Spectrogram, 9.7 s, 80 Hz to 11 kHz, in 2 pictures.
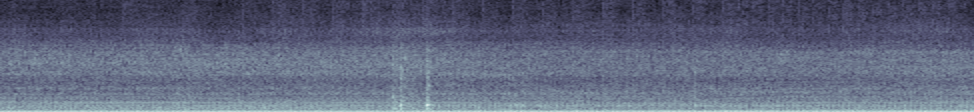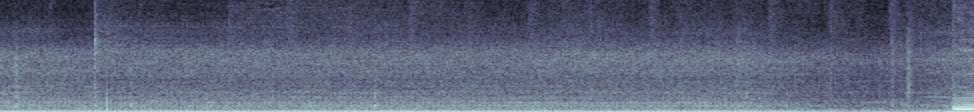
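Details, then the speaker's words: Maruti Suzuki Swift AC blower at fan speed 4, heard inside the cabin: a loud, steady roaring drone, much louder than at lower speeds, caused by debris caught in the blower fan. "चार number पर कुछ ज्यादा ही आवाज मार रहे हैं बहुत ही ज्यादा मार रहे चार नंबर पर"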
